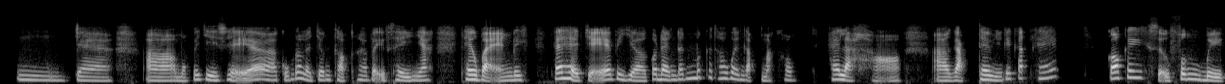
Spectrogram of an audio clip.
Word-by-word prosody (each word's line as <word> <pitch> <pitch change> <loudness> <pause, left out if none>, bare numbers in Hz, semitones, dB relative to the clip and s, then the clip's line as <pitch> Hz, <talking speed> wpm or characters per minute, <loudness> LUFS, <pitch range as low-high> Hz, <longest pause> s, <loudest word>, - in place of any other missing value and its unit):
Ừm, 200 -3 -5
chà, 175 -3 -3 0.3
ờ, 175 0 +1
một 165 -1 -5
cái 225 - -1
chia 205 -4 +1
sẻ, 200 +4 0
a, 210 -2 +3
cũng 195 +1 -7
rất 285 - 0
là 210 -8 -1
chân 205 +3 -3
thật - - -5
ha. 210 -2 -5
Vậy - - -2
thì 185 -5 +1
nha, 195 +1 -1 0.3
theo 225 -2 +6
bạn 190 -3 +4
đi, 205 0 -1 0.3
thế 270 - +7
hệ 280 -10 +6
trẻ 215 +6 +3
bây 240 - -1
giờ 175 -5 0
có 240 - +1
đang 220 -3 +2
đánh 240 +6 -2
mất 310 - 0
cái 320 -2 -9
thói 275 0 -1
quen 260 -5 -2
gặp - - -3
mặt - - -7
không? 205 -3 -9 0.3
Hay 230 -1 +2
là - - +5
họ, - - -4 0.3
ờ, 175 0 +1
gặp 180 -1 +2
theo 220 -2 +4
những 180 -1 -3
cái 260 - -4
cách 285 0 0
khác? 310 +5 -5 0.5
Có 275 +1 +8
cái 310 +1 -1
sự - - -2
phân 240 -4 0
biệt, 170 -5 +2
210 Hz, 245 wpm, -22 LUFS, 190-245 Hz, 0.5 s, Có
